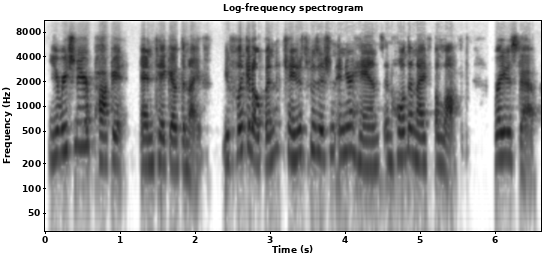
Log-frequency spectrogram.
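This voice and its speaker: Impatient, dismissive juror, played by a woman, fairly high voice, dull home-recorded audio drama. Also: lively intonation, fairly quick, fairly bright tone. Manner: curt, dismissive. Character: stubborn, impatient juror sure of guilt. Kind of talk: amateur audio drama acting.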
